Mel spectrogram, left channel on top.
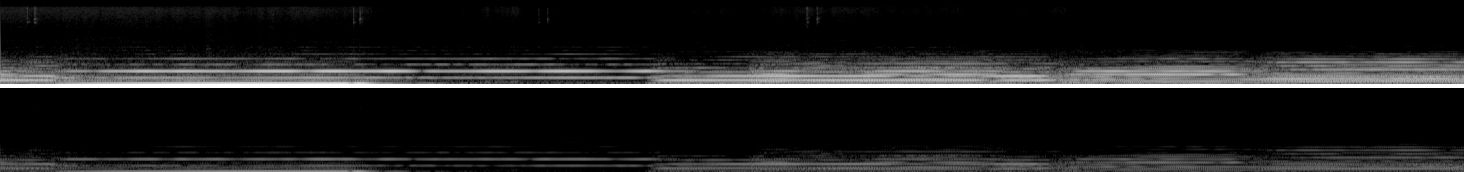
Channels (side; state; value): right; quieter; 21.7 dB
